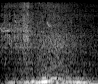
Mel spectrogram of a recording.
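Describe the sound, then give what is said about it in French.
A car engine revving as the car drives off: a steady low rumble that swells briefly in the middle, then holds, with no voices. “Je rentre, je prends la bagnole et je m'en vais.”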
